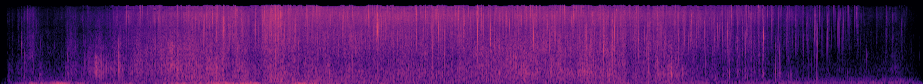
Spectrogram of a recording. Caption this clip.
Pushing some gravel off a small hill
Pushing some gravel from the top of a small dirtheap.
Nice particles and distinctive stones rolling.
